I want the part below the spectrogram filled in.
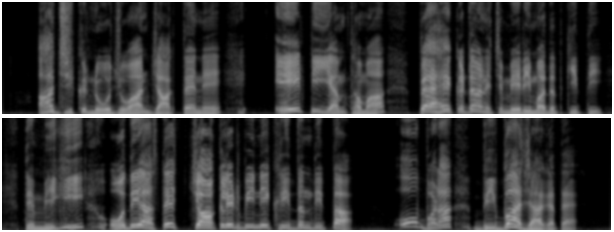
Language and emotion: Dogri, happy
